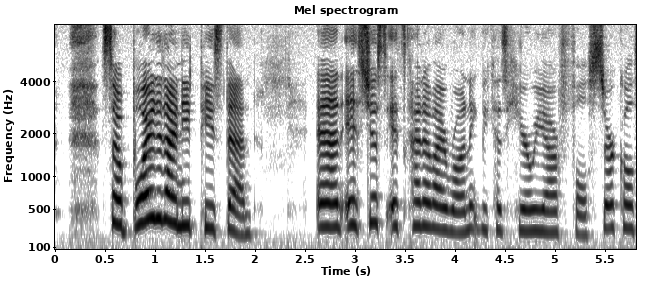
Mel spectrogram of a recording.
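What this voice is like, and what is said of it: Congested, slightly scratchy voice. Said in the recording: “You can probably hear that I have some congestion ... My voice is a little bit scratchy”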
